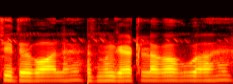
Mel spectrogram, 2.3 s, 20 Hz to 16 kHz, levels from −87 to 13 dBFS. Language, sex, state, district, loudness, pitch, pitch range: Hindi, male, Uttar Pradesh, Jyotiba Phule Nagar, -16 LUFS, 140 Hz, 140-145 Hz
